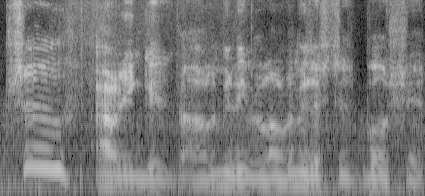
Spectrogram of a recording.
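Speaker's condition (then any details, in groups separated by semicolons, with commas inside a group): Slurred speech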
